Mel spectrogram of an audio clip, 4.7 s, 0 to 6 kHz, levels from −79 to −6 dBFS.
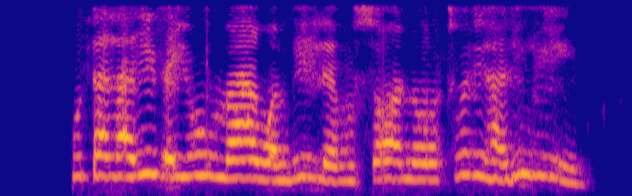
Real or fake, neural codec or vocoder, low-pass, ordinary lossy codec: fake; codec, 16 kHz, 2 kbps, FreqCodec, smaller model; 5.4 kHz; AAC, 48 kbps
